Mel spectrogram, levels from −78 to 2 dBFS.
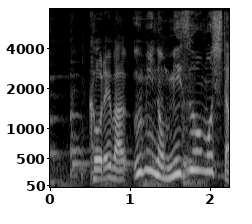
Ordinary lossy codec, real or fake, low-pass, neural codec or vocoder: none; fake; none; codec, 16 kHz, 8 kbps, FreqCodec, larger model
